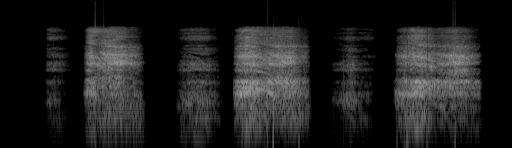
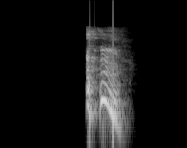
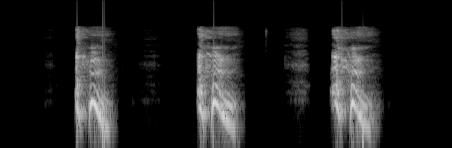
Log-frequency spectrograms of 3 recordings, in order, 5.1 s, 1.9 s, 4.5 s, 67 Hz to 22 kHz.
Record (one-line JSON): {"exhalation_length": "5.1 s", "exhalation_amplitude": 4428, "exhalation_signal_mean_std_ratio": 0.56, "cough_length": "1.9 s", "cough_amplitude": 27481, "cough_signal_mean_std_ratio": 0.31, "three_cough_length": "4.5 s", "three_cough_amplitude": 31766, "three_cough_signal_mean_std_ratio": 0.38, "survey_phase": "beta (2021-08-13 to 2022-03-07)", "age": "65+", "gender": "Male", "wearing_mask": "No", "symptom_none": true, "smoker_status": "Ex-smoker", "respiratory_condition_asthma": false, "respiratory_condition_other": false, "recruitment_source": "REACT", "submission_delay": "1 day", "covid_test_result": "Negative", "covid_test_method": "RT-qPCR", "influenza_a_test_result": "Negative", "influenza_b_test_result": "Negative"}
